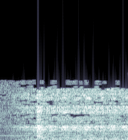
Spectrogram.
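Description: A tractor clearing land where a young couple will live drones in a steady, gritty mechanical rumble with no talking, and a brief louder clank or surge breaks through early on before the running noise settles back.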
